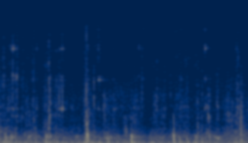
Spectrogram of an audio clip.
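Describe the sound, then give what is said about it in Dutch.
A horse named Jo clip-clops at a steady walking pace, distinct knocking hoof steps repeating about every half second over a low rumbling background. “Jo is ook wel een heel mooi paard.”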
